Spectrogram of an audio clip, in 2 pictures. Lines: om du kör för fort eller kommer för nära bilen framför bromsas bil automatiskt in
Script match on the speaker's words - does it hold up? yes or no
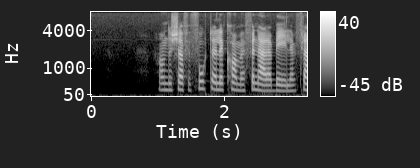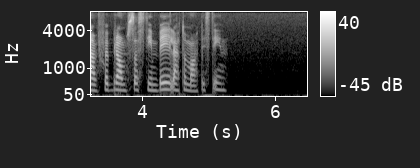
no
